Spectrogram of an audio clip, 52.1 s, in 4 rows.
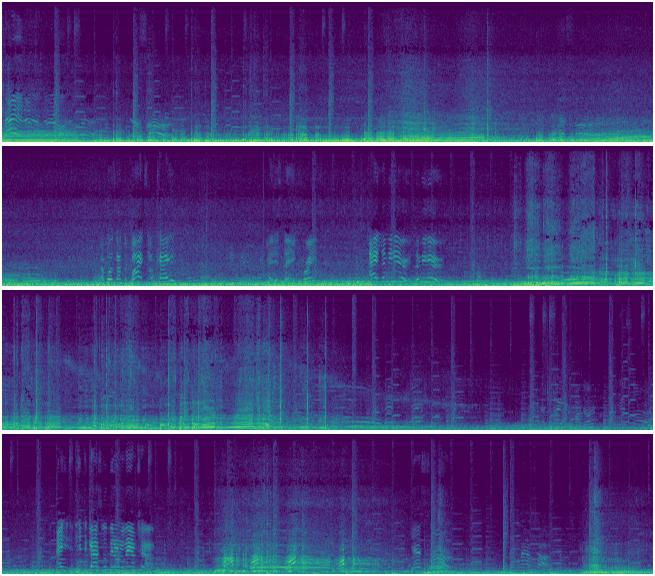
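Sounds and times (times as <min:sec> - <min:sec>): engine revving up: 0:00.0 - 0:20.8, 0:22.4 - 0:37.4, 0:39.4 - 0:48.6, 0:50.6 - 0:52.0
exhaust pops: 0:03.8 - 0:10.0, 0:22.2 - 0:32.8.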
